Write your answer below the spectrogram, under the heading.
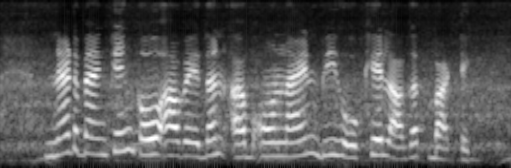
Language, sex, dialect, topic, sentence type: Bhojpuri, female, Northern, banking, statement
